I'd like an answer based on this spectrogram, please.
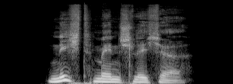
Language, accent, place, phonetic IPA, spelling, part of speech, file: German, Germany, Berlin, [ˈnɪçtˌmɛnʃlɪçə], nichtmenschliche, adjective, De-nichtmenschliche.ogg
- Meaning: inflection of nichtmenschlich: 1. strong/mixed nominative/accusative feminine singular 2. strong nominative/accusative plural 3. weak nominative all-gender singular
